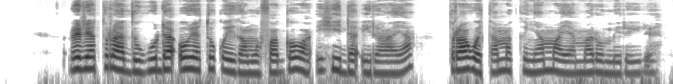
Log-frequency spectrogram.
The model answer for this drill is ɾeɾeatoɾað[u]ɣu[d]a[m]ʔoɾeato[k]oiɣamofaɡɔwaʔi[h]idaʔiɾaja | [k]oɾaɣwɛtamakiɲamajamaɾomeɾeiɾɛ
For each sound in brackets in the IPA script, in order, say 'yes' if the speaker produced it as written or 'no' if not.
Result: yes, yes, no, yes, yes, no

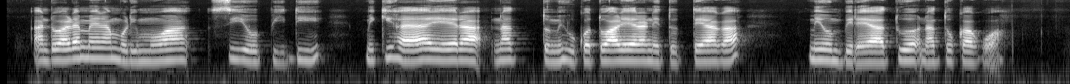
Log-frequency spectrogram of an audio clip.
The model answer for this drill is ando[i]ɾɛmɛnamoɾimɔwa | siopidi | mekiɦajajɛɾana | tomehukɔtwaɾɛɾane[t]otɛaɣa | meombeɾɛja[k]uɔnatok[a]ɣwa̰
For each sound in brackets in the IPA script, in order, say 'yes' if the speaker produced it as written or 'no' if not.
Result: no, yes, no, yes

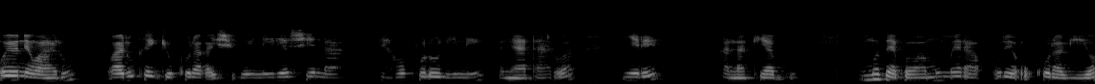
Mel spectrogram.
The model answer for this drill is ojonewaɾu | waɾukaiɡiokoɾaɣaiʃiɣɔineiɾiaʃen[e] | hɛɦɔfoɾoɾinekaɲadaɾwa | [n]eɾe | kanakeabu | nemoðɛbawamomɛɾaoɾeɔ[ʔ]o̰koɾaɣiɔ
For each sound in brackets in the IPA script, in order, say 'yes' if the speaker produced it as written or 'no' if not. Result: no, no, yes

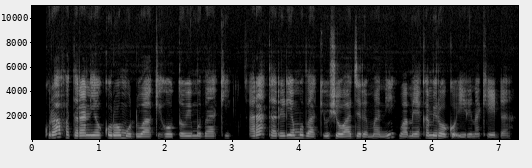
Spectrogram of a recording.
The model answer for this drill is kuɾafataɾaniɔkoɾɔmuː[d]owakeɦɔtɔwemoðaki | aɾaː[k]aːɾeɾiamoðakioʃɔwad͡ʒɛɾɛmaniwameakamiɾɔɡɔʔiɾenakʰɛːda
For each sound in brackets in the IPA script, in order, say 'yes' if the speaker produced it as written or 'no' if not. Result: yes, no

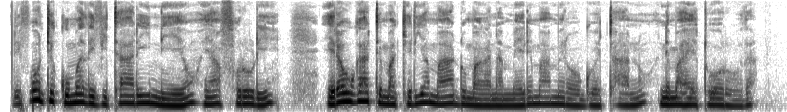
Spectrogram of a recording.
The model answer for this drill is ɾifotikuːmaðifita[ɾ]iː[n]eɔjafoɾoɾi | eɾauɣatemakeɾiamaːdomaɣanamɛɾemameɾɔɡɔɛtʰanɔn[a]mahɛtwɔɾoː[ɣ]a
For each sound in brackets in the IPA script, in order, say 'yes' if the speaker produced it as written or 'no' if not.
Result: yes, yes, no, no

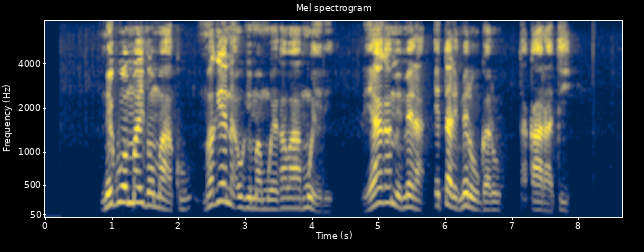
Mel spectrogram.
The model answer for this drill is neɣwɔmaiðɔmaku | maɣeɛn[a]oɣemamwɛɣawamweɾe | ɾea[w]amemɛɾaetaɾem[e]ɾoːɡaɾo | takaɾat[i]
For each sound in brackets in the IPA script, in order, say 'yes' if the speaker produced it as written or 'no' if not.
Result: yes, no, yes, yes

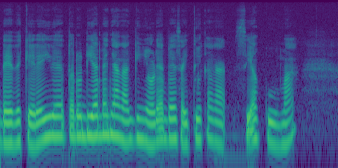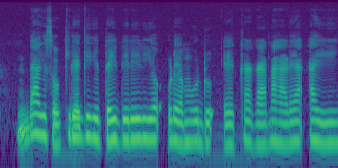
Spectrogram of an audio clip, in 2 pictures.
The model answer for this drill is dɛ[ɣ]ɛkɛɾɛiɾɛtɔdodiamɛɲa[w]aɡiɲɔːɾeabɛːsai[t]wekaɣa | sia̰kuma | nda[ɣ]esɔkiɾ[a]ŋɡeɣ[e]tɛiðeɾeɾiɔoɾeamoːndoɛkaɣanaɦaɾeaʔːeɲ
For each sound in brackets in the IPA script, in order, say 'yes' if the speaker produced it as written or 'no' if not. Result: no, no, yes, yes, no, yes

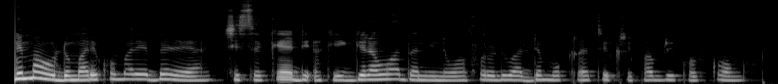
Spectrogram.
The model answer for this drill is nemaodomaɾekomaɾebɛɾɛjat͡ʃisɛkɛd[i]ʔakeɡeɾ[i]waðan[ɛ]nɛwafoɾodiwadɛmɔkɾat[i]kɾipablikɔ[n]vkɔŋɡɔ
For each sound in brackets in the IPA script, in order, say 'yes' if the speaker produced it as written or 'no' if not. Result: yes, no, no, yes, no

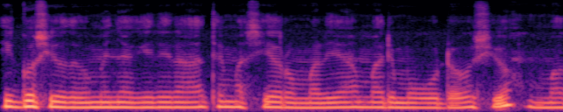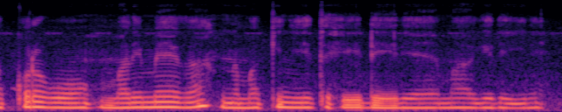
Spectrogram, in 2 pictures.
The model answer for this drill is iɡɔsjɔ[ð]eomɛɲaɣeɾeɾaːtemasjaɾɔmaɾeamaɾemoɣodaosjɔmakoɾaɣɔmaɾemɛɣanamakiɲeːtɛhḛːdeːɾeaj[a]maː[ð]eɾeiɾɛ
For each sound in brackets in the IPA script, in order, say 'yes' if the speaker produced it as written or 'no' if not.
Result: yes, yes, no

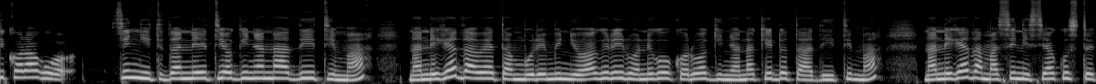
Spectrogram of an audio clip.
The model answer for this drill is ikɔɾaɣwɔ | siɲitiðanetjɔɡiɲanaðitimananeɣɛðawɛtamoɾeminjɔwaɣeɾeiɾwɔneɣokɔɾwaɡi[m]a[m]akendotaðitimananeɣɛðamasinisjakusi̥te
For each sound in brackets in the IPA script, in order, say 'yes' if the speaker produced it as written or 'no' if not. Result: no, no

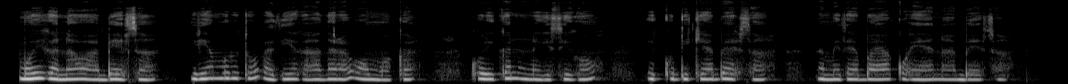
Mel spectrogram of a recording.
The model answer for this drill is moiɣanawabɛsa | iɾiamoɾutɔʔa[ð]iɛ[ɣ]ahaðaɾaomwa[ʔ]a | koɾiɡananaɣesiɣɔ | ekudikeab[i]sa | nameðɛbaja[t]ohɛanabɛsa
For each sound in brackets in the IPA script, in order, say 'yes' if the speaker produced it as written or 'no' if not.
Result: yes, yes, no, no, no

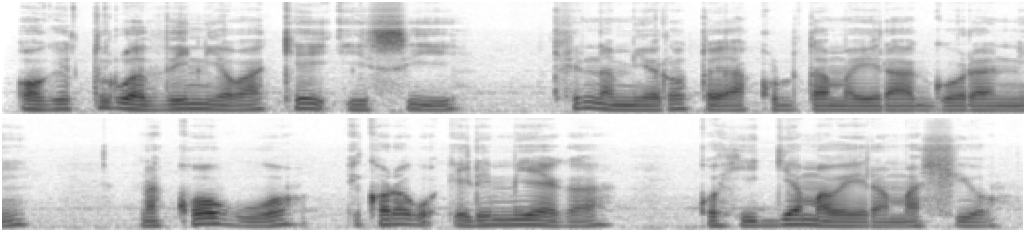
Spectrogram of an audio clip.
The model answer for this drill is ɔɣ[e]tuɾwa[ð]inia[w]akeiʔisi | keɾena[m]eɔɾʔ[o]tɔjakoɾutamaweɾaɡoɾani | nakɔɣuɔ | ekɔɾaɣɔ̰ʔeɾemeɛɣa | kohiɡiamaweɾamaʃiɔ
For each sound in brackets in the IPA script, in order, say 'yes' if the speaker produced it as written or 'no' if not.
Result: yes, yes, yes, yes, no

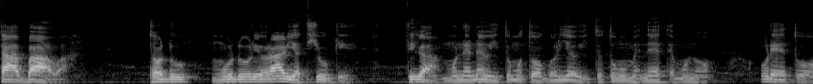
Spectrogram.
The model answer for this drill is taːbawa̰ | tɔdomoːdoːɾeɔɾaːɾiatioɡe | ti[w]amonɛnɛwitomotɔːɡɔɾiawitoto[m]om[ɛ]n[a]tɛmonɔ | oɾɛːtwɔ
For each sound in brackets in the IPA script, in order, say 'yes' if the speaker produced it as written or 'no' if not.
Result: no, yes, yes, no

